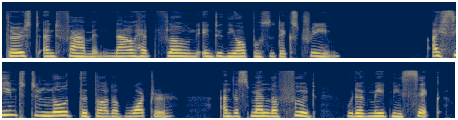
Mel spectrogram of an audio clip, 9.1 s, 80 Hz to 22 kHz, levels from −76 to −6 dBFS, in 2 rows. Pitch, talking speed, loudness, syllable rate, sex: 215 Hz, 185 wpm, -18 LUFS, 5.4 syllables/s, female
